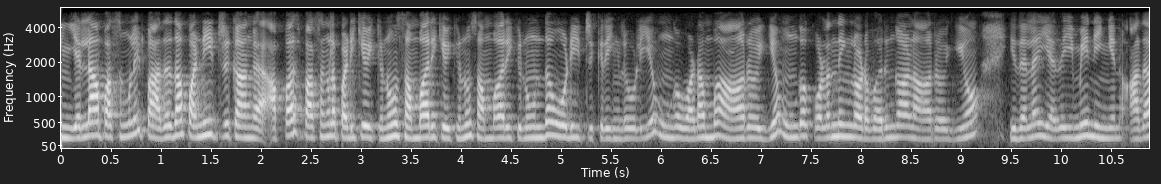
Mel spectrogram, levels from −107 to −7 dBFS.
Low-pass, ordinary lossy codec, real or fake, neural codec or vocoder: 5.4 kHz; none; real; none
